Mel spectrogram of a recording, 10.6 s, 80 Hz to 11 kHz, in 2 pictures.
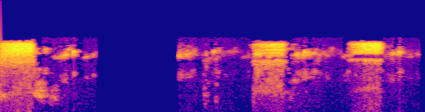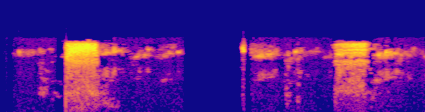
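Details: Nest-box owls on an active April night, 2024. Short harsh screeches recur every second or so, amid a steady background of thin, twittering squeaks.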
